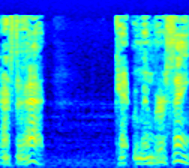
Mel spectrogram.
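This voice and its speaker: A raspy, medium-pitched put-on character voice from a man. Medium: video game. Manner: nervous, stammering.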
